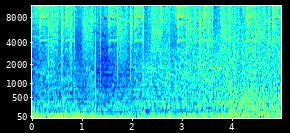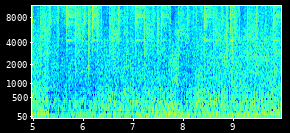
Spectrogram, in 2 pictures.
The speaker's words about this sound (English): Launch auto sequence 7, has started. 6, 5, 4, 3, 2, 1. Go for launch.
